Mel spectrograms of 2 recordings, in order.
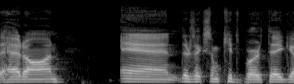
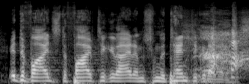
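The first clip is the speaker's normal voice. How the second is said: loud, raised-pitch exasperation; exasperated retold explanation; 5 semitones higher, 8 dB louder than usual. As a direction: spell it out to a kid, loudly and fed up. Worker explains divider to kid.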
